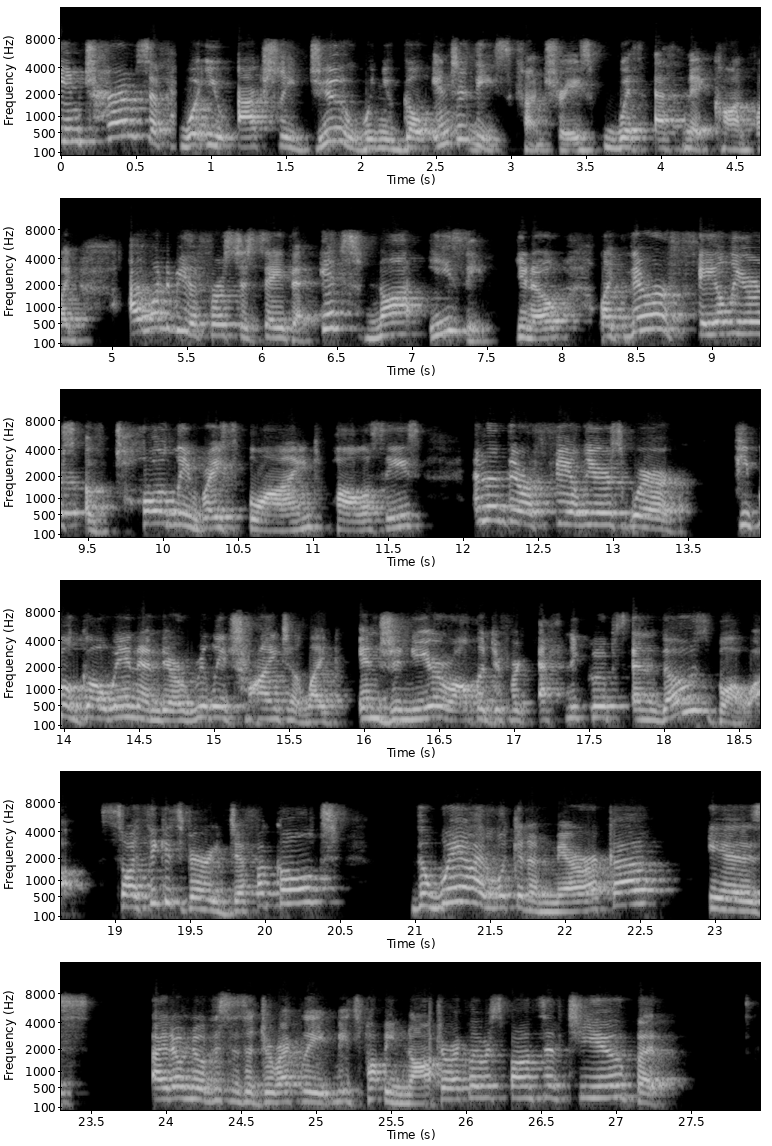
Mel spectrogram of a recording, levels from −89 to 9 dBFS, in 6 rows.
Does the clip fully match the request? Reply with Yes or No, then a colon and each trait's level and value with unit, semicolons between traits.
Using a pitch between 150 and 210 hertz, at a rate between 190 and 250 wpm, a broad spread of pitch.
No: high, 245 Hz; average, 200 wpm; wide, 6.9 semitones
